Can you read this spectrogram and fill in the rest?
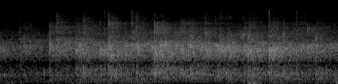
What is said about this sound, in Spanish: ¿Cuántos dicen amén? Denle un fuerte aplauso al Rey que reina.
